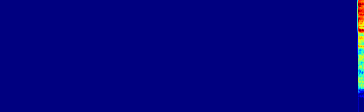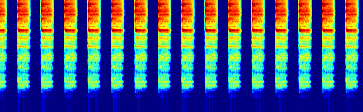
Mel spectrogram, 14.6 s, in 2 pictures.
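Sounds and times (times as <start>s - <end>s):
ride cymbal drum loop at 128 BPM: 7.2s - 14.5s.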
